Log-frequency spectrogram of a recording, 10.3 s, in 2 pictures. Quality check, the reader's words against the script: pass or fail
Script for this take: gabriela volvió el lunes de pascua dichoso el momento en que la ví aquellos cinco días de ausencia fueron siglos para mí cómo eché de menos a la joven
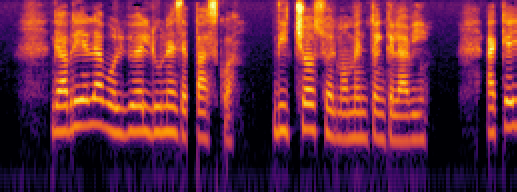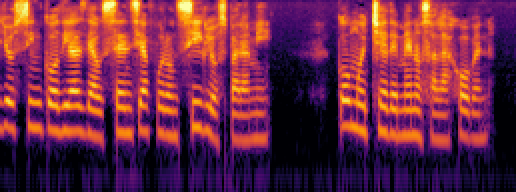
pass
